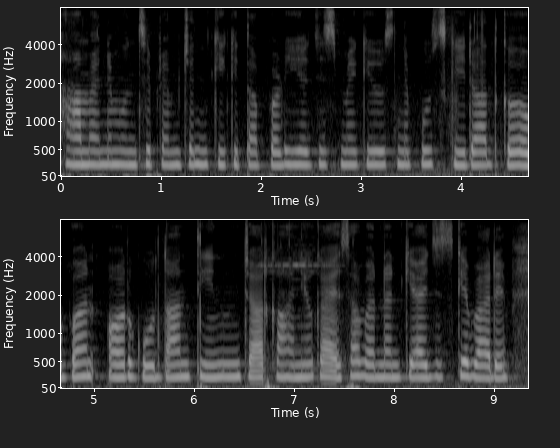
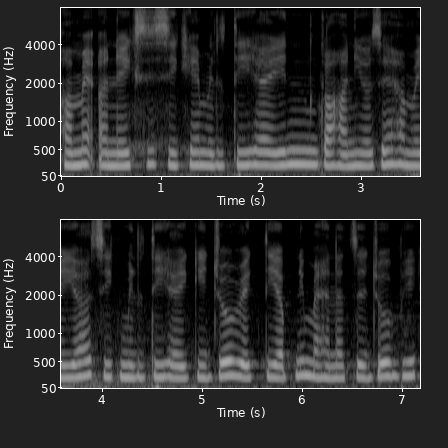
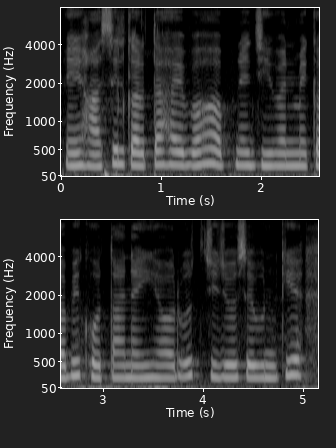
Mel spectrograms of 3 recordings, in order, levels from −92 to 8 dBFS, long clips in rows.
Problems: none marked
